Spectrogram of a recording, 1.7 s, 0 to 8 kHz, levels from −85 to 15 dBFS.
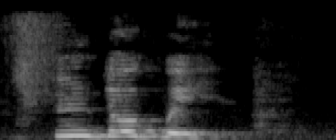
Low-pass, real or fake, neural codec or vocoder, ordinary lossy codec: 7.2 kHz; fake; vocoder, 22.05 kHz, 80 mel bands, Vocos; MP3, 64 kbps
